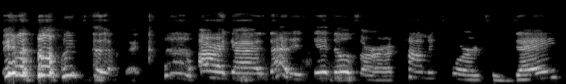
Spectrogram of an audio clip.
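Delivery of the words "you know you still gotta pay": laughing. Real, not acted. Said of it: "repeats punchline laughing".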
